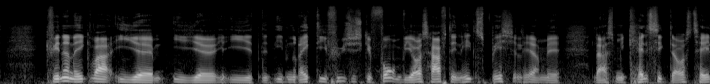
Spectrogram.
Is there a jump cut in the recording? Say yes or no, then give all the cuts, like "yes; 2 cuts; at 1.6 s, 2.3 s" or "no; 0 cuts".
yes; 1 cut; at 2.2 s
